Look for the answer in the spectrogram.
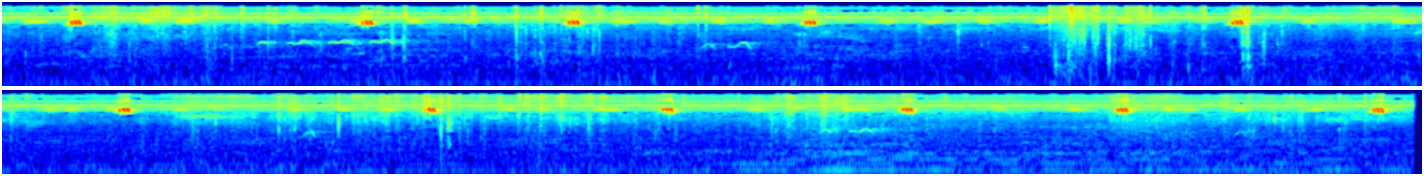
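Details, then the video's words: Cricket, or jhingur, chirping steadily with sharp high notes every one and a half to two seconds, over a constant shrill insect background and some low rumble. "Desi Insects Cricket, Jhingur kaisa hota hain?"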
